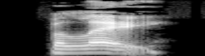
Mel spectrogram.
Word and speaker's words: ballet: 那舞蹈世界那么多元，当然也有不少其他风格的舞咯，像天鹅湖啦、胡桃钳这种搭配古典音乐的芭蕾舞，英文说法是 ballet， ballet。只是要小心哦，虽然它的拼法是 ballet，但因为它其实是法文，所以字尾的 t 不发音，在念的时候念法上要多注意。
